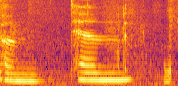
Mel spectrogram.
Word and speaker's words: contain: contain 你那个 n 想的不要想 contain。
